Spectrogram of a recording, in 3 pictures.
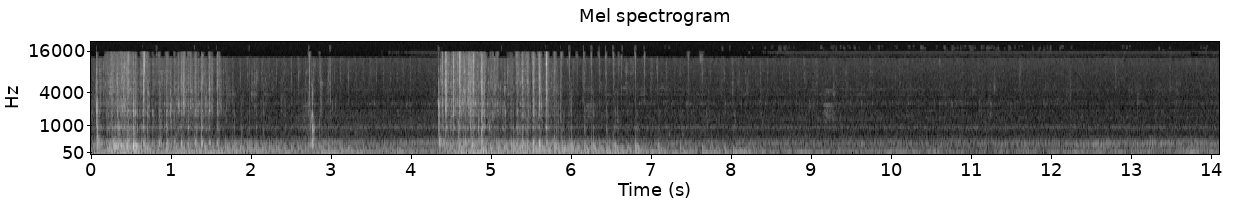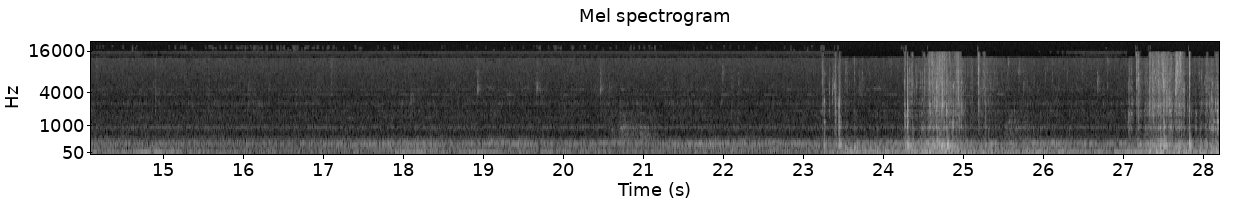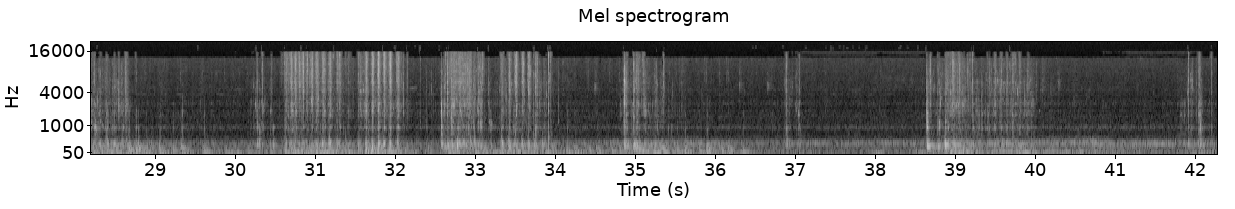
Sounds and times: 18.3s blackbird bath 40.6s

